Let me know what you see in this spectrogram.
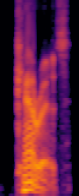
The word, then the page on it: carat: British English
